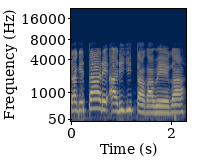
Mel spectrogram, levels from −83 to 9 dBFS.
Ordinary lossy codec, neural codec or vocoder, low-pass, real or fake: none; none; 7.2 kHz; real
